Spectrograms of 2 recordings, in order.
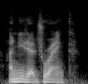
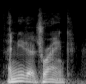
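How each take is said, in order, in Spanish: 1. Las palabras se dicen rápido y unidas. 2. Las palabras se dicen rápido y unidas.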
